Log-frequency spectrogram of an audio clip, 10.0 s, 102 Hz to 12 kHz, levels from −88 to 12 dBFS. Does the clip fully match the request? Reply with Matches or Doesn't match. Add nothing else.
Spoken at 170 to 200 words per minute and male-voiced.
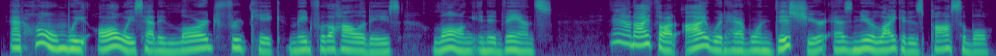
Doesn't match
